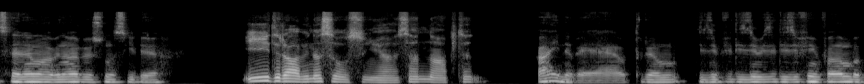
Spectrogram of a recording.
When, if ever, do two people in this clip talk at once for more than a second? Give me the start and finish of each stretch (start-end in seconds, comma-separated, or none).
none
